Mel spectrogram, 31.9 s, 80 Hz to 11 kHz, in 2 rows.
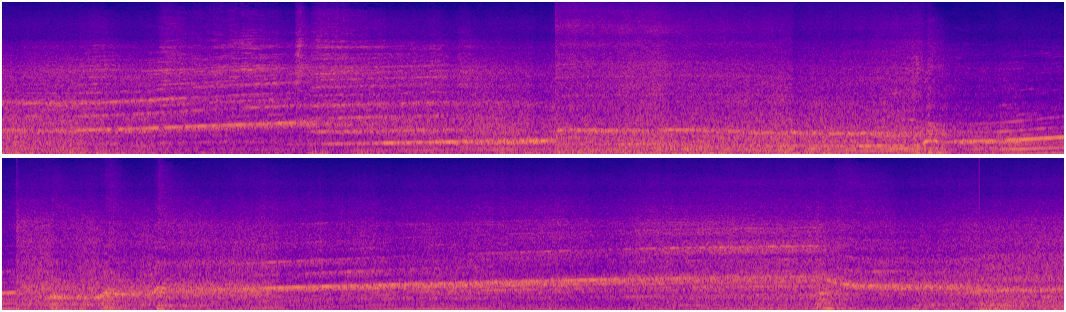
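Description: Lamborghini Aventador SV Roadster's naturally aspirated V12 running through an aftermarket Brilliant exhaust under hard acceleration. Its pitch climbs in long pulls and drops back at each gear change, several times over.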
